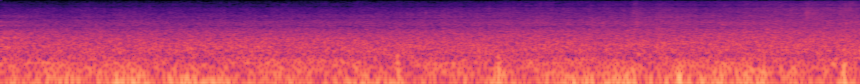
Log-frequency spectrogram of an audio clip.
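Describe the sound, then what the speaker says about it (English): Steady gusting wind on the Chicago lakefront on a chilly day, with a low rumbling roar of air buffeting close by and a faint wash like waves underneath, continuous and without speech. "Oh, I lied, the wind's picking up."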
